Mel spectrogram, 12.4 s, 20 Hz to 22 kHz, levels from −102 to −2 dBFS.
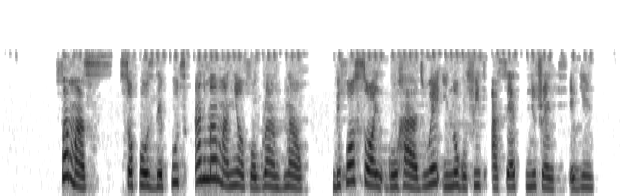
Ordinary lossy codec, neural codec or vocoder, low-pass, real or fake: none; none; 7.2 kHz; real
